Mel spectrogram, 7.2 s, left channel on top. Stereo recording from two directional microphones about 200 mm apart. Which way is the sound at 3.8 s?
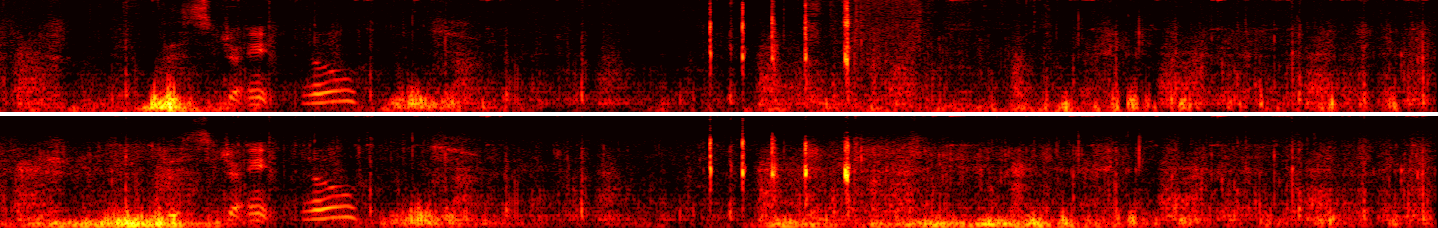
25° left (ahead or behind).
